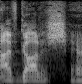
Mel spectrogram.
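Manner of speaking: acted, disgusted-sounding voice. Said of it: "and he's like".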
